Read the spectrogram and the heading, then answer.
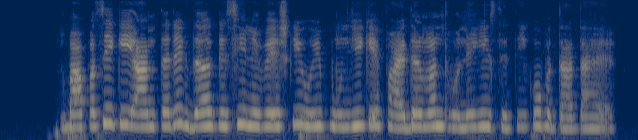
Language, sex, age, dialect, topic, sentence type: Hindi, male, 18-24, Kanauji Braj Bhasha, banking, statement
